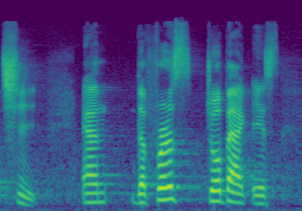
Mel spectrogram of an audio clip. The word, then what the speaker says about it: Qi: We call that this standard we call that is a QI you can pronounce like a chi and the first drawback is they have very short charging distance.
